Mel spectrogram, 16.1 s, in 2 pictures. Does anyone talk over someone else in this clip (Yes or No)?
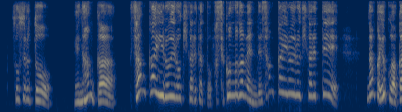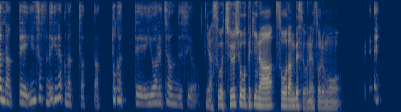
No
